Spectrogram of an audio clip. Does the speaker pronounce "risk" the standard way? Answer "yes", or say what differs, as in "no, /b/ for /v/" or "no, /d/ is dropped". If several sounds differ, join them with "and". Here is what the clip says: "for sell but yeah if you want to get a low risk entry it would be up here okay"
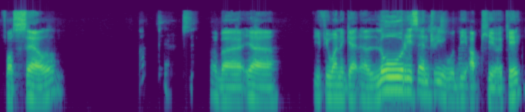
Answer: no, /k/ is dropped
